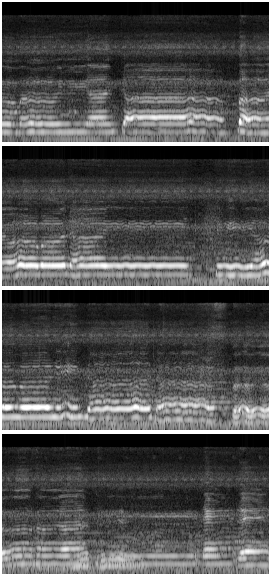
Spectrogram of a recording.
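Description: A man singing solo, drawing out long, wavering held notes that slide slowly from pitch to pitch.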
